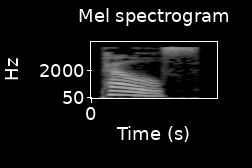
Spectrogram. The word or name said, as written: pelles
